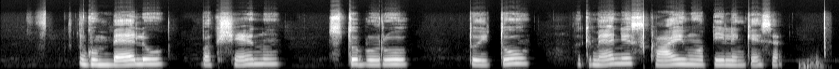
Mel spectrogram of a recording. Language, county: Lithuanian, Marijampolė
